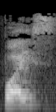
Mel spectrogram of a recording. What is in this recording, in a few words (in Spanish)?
"puais", Silabas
